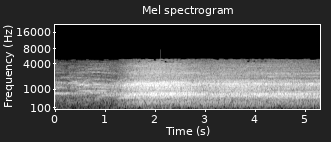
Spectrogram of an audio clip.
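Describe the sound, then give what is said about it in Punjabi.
An audience shouts a Sikh jaikara in honour of Bhai Mani Singh: a loud collective roar of many voices surges up after a quieter opening, then holds as a sustained, broad crowd shout. “ਭਾਈ ਮਨੀ ਸਿੰਘ ਜੀ ਦੀ ਅਕੀਦਤ ਨੂੰ, ਇਬਾਦਤ ਨੂੰ ਅਤੇ ਸ਼ਹਾਦਤ ਨੂੰ ਸਨਮਾਨ ਦਿੰਦਿਆਂ ਹੋਇਆਂ ਇੱਕ ਵੱਡਾ ਜੈਕਾਰਾ ਸੰਗਤ ਵਿੱਚੋਂ ਬੁਲਾਓ।”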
